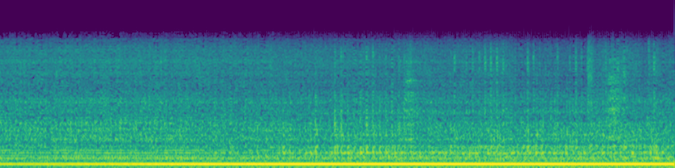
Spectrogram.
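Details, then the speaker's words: Washing machine during spin: heavy low drone with a steady thump about four times a second and abnormal movement; the transmission is completely damaged and must be replaced with a new one. "este ruido es de una transmisión que está completamente dañada y este movimiento es totalmente anormal esta transmisión hay que reemplazarla por una nueva"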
